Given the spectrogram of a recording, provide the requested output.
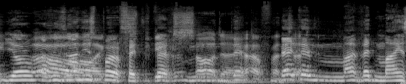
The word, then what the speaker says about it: Arvisionadu: Did I pronounce that right? Arvisionadu. Perfect. Really? Your Arvisionadu is perfect.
